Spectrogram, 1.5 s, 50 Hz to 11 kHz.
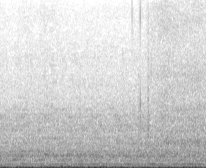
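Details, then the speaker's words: Mercedes E55 AMG Kompressor estate, supercharged V8, 55,000 miles, heard on a walk around at warm idle: deep, soft, subtle steady rumble, even with no knocks or misses; normal warm idle. "yeah when it's idling the store fairly subtle it's not obnoxiously loud like the newer cars"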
